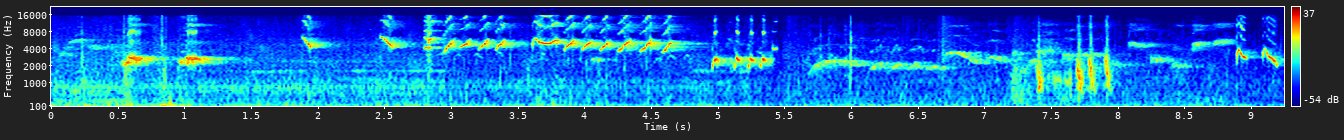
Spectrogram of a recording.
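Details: White-rumped shama's wild-style song for training caged birds, heard fainter and more scattered: high rapid chip series, short whistles and trilled bursts separated by gaps, with a faint background hum.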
